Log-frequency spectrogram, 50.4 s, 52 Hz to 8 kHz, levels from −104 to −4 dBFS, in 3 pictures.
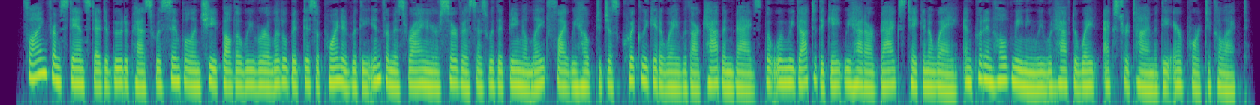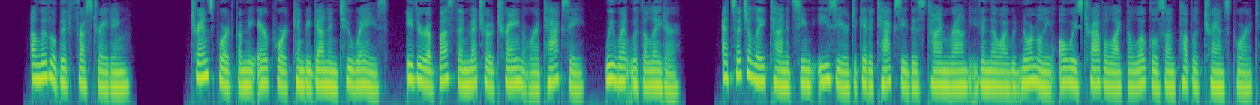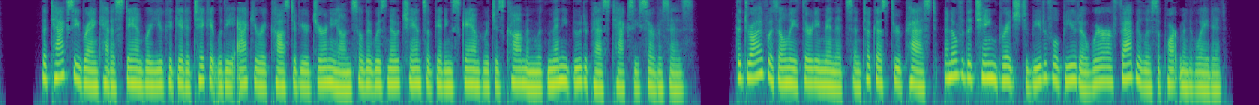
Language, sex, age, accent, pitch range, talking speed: English, female, 50-69, American, 130-150 Hz, 220 wpm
